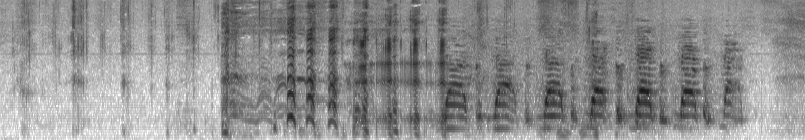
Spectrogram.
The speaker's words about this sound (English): I thought he's crunching in the microphone.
